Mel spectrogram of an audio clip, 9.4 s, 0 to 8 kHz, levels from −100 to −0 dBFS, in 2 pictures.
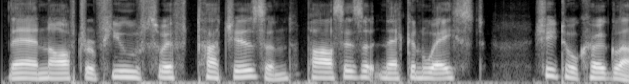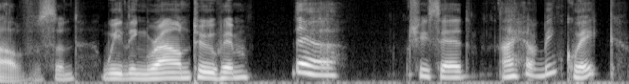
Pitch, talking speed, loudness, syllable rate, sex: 160 Hz, 180 wpm, -18 LUFS, 4.4 syllables/s, male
